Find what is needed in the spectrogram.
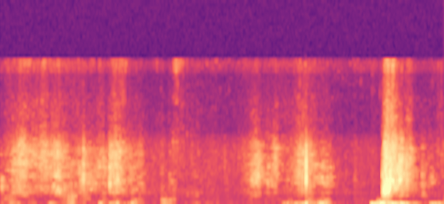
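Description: Silk saree fabric rustling and swishing as it is handled, unfolded and flipped over, in irregular bursts with a louder rustle just before the end.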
